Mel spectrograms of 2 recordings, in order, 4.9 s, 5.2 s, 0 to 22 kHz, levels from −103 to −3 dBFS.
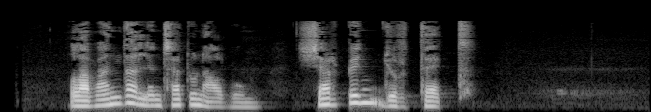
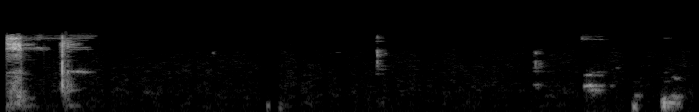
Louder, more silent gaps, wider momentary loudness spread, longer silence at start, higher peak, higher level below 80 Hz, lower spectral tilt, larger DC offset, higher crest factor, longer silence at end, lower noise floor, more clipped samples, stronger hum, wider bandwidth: first, -27 LUFS vs -37 LUFS; neither; second, 19 LU vs 25 LU; first, 0.55 s vs 0.05 s; first, -6 dBFS vs -16 dBFS; first, -74 dBFS vs -84 dBFS; first, -6 dB/octave vs 1 dB/octave; neither; second, 22 dB vs 30 dB; first, 1.35 s vs 0.2 s; second, -76 dBFS vs under -90 dBFS; neither; neither; first, 11.5 kHz vs 7.4 kHz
